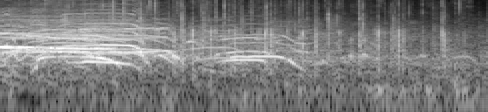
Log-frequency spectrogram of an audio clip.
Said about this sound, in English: You guys have to clap loud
